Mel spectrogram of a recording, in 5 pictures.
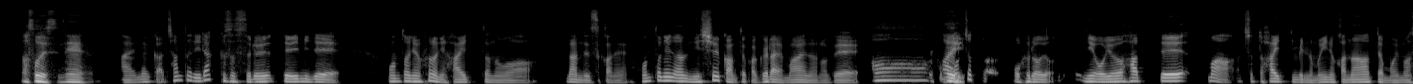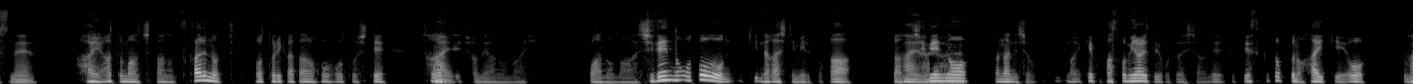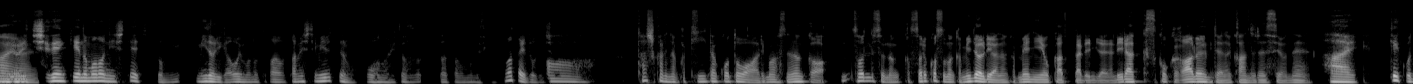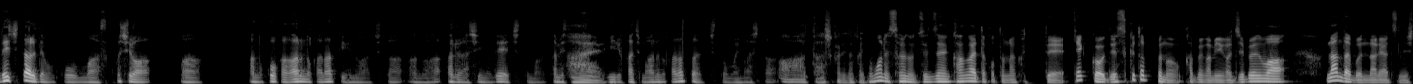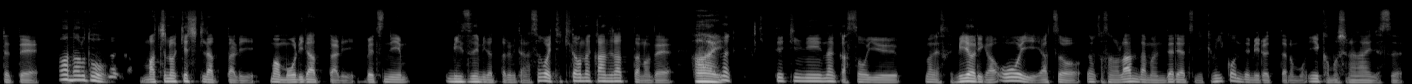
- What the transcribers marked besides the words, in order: none
- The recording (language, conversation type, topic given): Japanese, advice, 家でゆっくり休んで疲れを早く癒すにはどうすればいいですか？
